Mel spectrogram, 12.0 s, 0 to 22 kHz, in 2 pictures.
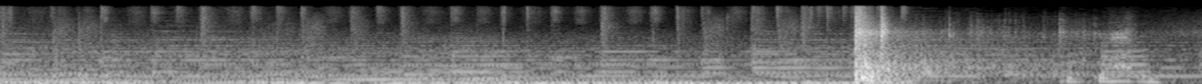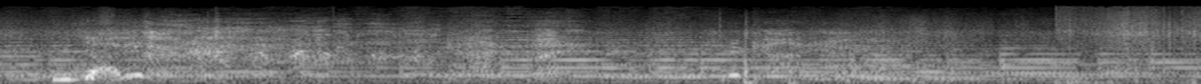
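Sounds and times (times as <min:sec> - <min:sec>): background music with steady beat: 0:00.0 - 0:12.0
loud shotgun shot: 0:04.3 - 0:05.3.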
